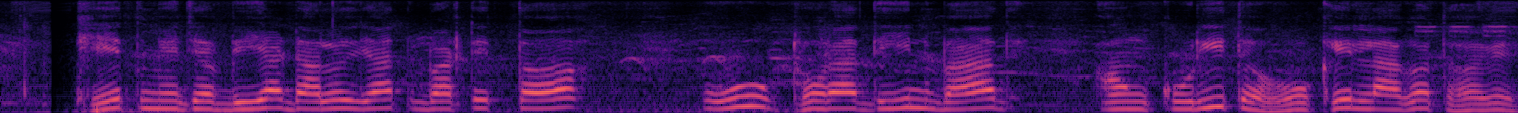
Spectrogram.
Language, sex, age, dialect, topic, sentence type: Bhojpuri, male, 25-30, Northern, agriculture, statement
